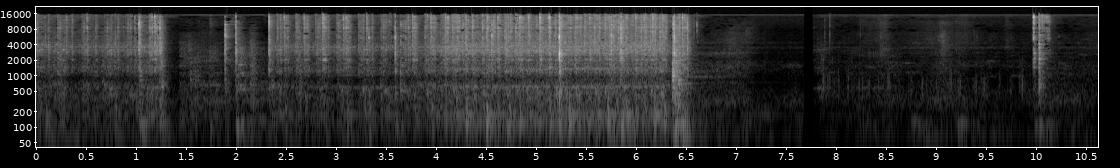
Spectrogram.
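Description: Sewing machine stitching the hem of a jilbab cape: a fast, steady mechanical whirr in a couple of short bursts, then a longer run of about four seconds, followed by near silence and a faint final click.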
